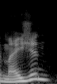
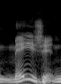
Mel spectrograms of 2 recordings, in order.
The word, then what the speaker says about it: Meijin: Now, in Japan, he's also known as Takahashi Meijin. How do you say that? Meijin? – Takahashi Meijin. – Meijin. And this is based off of an arcade game.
